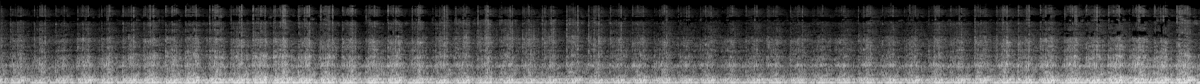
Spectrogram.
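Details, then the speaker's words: LS1 ute with new cam and upgraded Aeroflow 78/75 Gen 2 turbo and freer-flowing exhaust housing, idling in an echoing shed; loud, deep, even idle with steady lumpy pulse, no ticks or misses; normal idle. "Definitely a fair bit louder. Probably doesn't help in the shed here echoing, but yeah, plenty more flow, that's for sure."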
